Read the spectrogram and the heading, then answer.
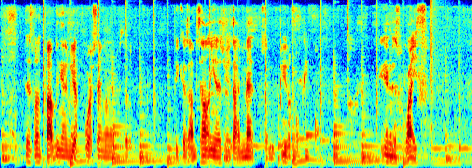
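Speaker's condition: Cerebral palsy

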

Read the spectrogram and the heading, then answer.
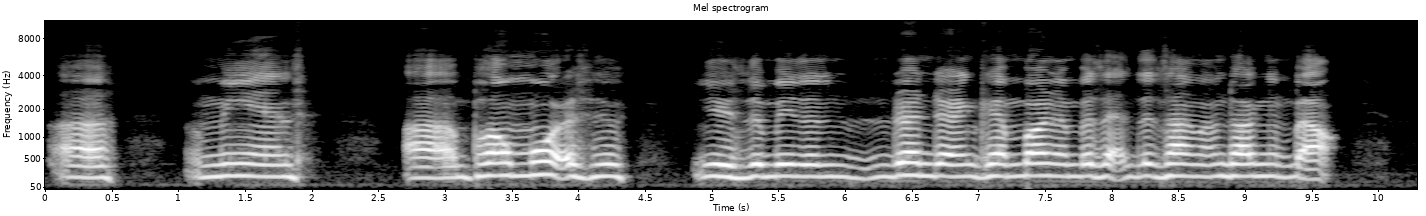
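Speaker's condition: Cerebral palsy; speech not affected by disability

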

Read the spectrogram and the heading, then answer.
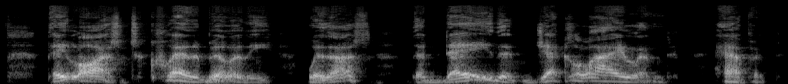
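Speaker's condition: Speech impediment; says barely able to talk

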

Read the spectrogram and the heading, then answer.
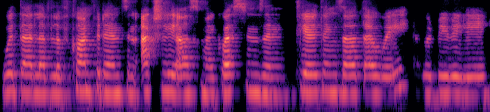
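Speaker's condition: No condition

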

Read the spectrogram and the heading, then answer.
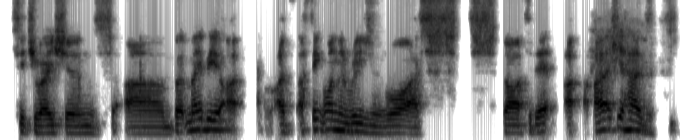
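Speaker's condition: Stammer; stammer since childhood, not caused by fighting per host, past speech therapy; stammer present during podcast, daily struggle, sometimes hard to articulate; avoids certain words, speech speeds up when nervous, hard to say exactly what intended; repeated words, prolonged sounds

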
